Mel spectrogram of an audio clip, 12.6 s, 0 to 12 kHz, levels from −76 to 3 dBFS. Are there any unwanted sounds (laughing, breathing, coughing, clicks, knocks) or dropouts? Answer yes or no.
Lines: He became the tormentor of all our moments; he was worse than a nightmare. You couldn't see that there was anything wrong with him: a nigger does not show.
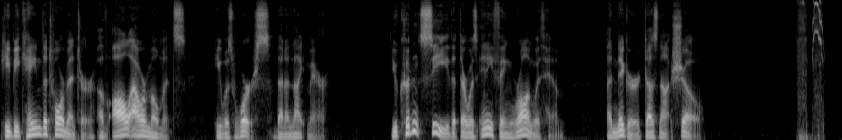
yes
